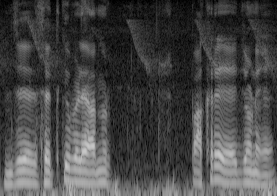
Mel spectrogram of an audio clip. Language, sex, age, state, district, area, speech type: Odia, male, 45-60, Odisha, Nabarangpur, rural, spontaneous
